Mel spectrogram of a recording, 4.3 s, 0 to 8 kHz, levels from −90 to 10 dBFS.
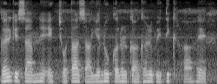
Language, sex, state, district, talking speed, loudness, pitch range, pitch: Hindi, male, Arunachal Pradesh, Lower Dibang Valley, 195 wpm, -18 LUFS, 105-115 Hz, 110 Hz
